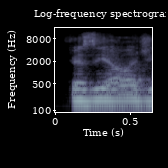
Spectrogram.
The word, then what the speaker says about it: physiology: an f word physiology even though it's spelled with the ph it sounds like an f so that's an f word physiology is the function of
